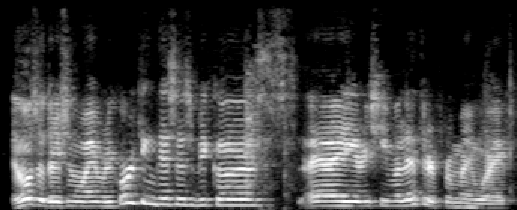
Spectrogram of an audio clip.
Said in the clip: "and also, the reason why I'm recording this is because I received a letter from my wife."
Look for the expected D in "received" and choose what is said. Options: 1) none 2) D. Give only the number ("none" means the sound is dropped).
1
